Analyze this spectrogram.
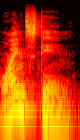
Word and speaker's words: Weinstein: is wrong with brett weinstein i always used to call him stein because it rhymes with einstein i think he's pretty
